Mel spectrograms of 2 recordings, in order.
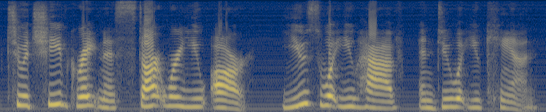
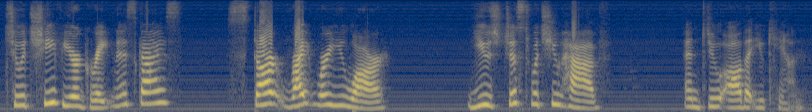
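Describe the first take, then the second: First: It is said fast. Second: It is said slowly.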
